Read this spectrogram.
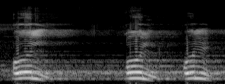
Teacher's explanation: قل کے قاف کو ہم موٹا کر کے پڑھیں گے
